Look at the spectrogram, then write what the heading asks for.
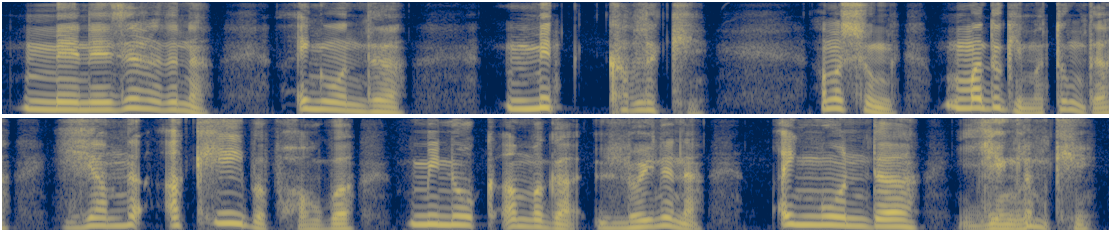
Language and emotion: Manipuri, disgusted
